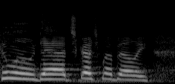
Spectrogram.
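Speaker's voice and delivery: silly, playful, goofy dog voice. Telling how Cooper rolls over for belly scratches, the speaker does the Cooper voice. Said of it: "That's my Cooper voice".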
